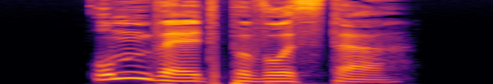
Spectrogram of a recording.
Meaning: 1. comparative degree of umweltbewusst 2. inflection of umweltbewusst: strong/mixed nominative masculine singular 3. inflection of umweltbewusst: strong genitive/dative feminine singular
- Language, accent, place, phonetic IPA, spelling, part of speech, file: German, Germany, Berlin, [ˈʊmvɛltbəˌvʊstɐ], umweltbewusster, adjective, De-umweltbewusster.ogg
